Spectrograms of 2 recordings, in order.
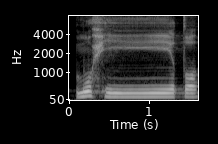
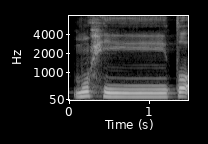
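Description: First: محيط drawn out, ط bounced with no vowel after; very slow melodic محيط ending in a clean bounce; correct qalqala. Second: محيط with a hamza or vowel tacked on after the ط; very slow محيط ending in an extra vowel; qalqala with added vowel. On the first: Teacher chanting the correct ending. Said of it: "مثل". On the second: Teacher showing the wrong vowel after ط. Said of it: "ومن الخطأ أن تقول". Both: Shown as a demonstration.

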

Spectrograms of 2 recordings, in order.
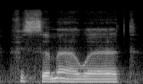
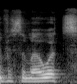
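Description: First: Slow السماوات, closing on a clean tongue-tip t; correct ta articulation. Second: السماوات with its t trailing into an s sound; excessive hams. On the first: Teacher models the ta for the student, cleanly released. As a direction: end السماوات with the tongue behind the upper teeth, no s hiss. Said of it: "التاء طرف اللسان مع أصول الثنايا العليا". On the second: Teacher demonstrates too much breath, ta becoming seen. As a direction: release the last t of السماوات as "ts". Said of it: "زادت كأنها سين". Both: Shown as a demonstration.

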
